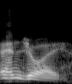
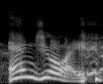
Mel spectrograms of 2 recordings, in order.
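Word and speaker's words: En-Joie: And so I tried to pronounce the one course that you worked on, Anjouan. How do you pronounce that in American? – I'm sorry, which one? – The PGA and Champions Tour host. ENJOIE. – Oh, that's called Enjoy.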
